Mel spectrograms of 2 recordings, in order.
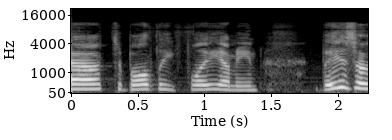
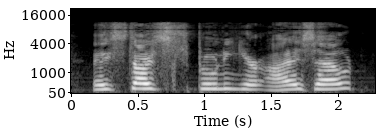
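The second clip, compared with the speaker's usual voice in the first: usual speaking voice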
